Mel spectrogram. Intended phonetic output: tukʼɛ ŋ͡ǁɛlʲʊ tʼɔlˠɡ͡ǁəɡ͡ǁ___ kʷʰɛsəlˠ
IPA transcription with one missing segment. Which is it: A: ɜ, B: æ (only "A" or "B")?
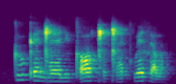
B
